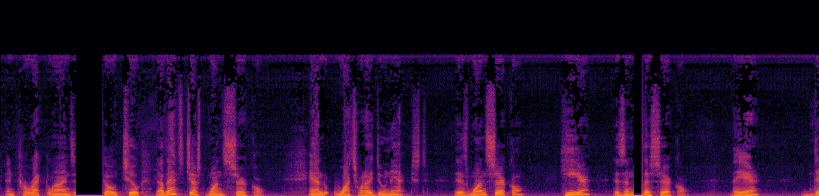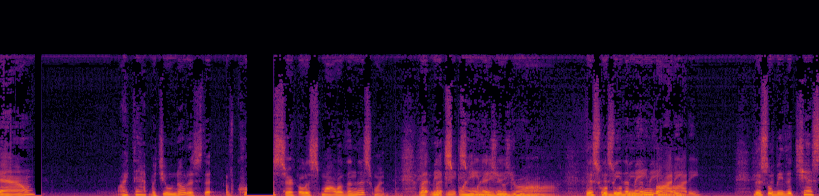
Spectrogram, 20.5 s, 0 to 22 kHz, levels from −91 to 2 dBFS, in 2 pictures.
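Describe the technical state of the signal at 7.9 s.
Underrun with held sample, 7.91 to 8.02 s: the buffer empties, the last value holds flat for 112 ms, and about 100 ms of audio is lost.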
